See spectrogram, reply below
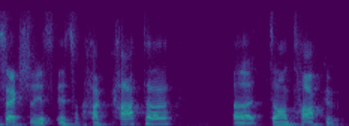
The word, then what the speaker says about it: Hakata Dontaku: So the first day of it's Hakata Dontaku. That's like in Japanese how you say it.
